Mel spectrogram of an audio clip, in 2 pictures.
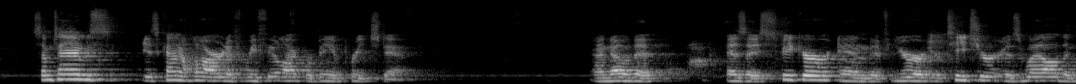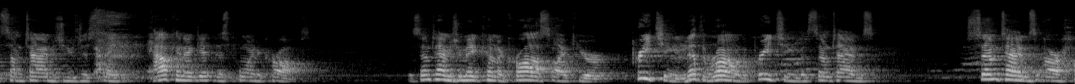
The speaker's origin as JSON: {"language": "English", "region": "Alabama", "country": "United States", "tie": "born or raised there", "said": "I grew up in Alabama."}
